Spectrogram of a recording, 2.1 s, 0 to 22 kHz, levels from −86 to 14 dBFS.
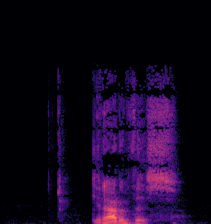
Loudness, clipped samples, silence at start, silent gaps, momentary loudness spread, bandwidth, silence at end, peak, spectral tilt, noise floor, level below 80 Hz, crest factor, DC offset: -22 LUFS; under 0.1%; 0.9 s; none; 19 LU; 16 kHz; 0.35 s; -4 dBFS; -4 dB/octave; -70 dBFS; -64 dBFS; 22 dB; under 0.1%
